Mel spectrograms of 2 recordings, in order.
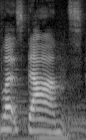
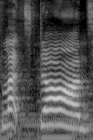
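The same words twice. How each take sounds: First: Dance is said with an American vowel. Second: Dance is said with a British vowel. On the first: This is how it is usually said. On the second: This is how the character says it.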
